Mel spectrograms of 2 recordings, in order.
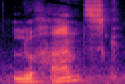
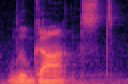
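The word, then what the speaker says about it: Lugansk: for some reason um in russian versus english we'll emphasize an h sound in our words when russians will emphasize a g so the russian pronunciation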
